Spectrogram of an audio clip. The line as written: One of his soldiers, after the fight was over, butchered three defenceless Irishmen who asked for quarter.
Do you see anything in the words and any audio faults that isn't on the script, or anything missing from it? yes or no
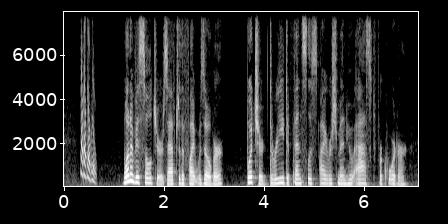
yes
